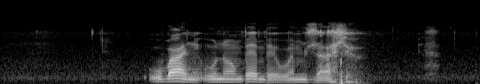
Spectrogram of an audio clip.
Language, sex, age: Swati, male, 23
